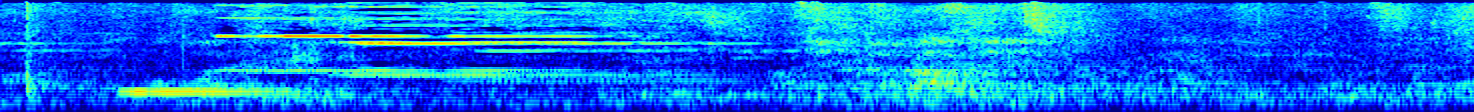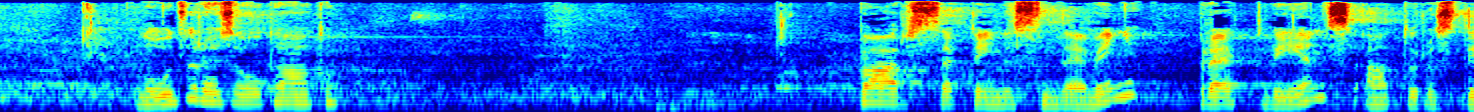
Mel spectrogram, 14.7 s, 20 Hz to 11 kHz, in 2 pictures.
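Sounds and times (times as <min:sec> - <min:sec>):
bell ringing to open a vote in the Latvian parliament: 0:00.0 - 0:04.1
speech: 0:08.0 - 0:09.2, 0:11.7 - 0:14.7.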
